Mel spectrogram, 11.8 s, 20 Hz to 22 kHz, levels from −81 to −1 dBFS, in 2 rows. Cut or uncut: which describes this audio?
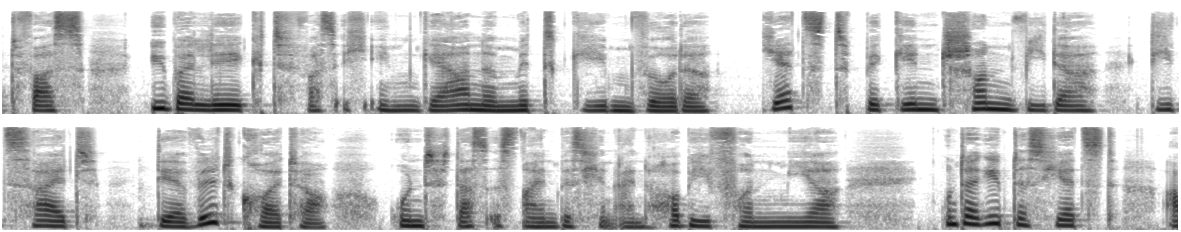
cut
